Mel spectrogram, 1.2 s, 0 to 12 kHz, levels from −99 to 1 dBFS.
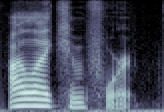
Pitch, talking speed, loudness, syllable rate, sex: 180 Hz, 245 wpm, -18 LUFS, 5.5 syllables/s, female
